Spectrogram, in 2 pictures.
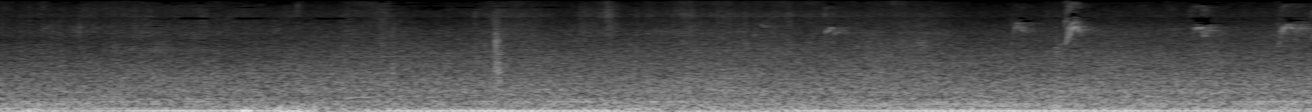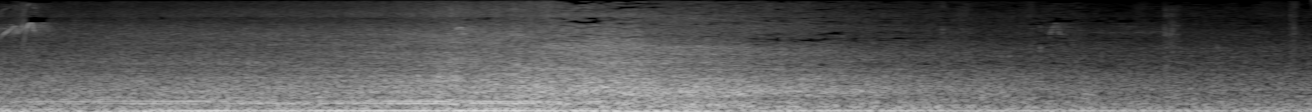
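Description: An engine running steadily close by over road traffic noise, with a vehicle passing by that swells and fades about eight to ten seconds in.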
